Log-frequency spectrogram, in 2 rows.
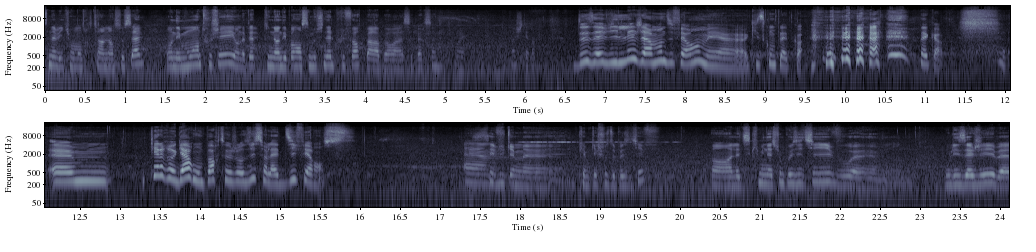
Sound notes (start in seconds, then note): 9.6 laughter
